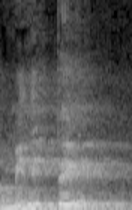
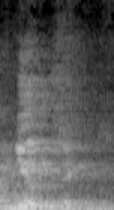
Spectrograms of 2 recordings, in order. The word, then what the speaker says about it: minute: This is not a minute thing. This is a minute thing. Okay, this is pronounced as minute, which is a very tiny thing, very small thing.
